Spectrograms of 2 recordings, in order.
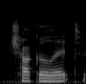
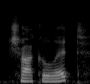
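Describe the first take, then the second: No difference in how they are said.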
